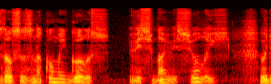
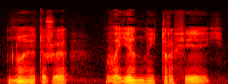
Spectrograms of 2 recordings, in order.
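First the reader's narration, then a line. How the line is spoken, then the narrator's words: Sad. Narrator (Russian): грустно сказала Мара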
